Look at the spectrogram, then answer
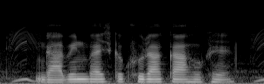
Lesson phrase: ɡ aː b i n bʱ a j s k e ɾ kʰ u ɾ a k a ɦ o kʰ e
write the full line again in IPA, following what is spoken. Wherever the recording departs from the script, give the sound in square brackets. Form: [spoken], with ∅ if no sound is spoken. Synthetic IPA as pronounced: ɡ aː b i n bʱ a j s k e [∅] kʰ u ɾ a k a ɦ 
